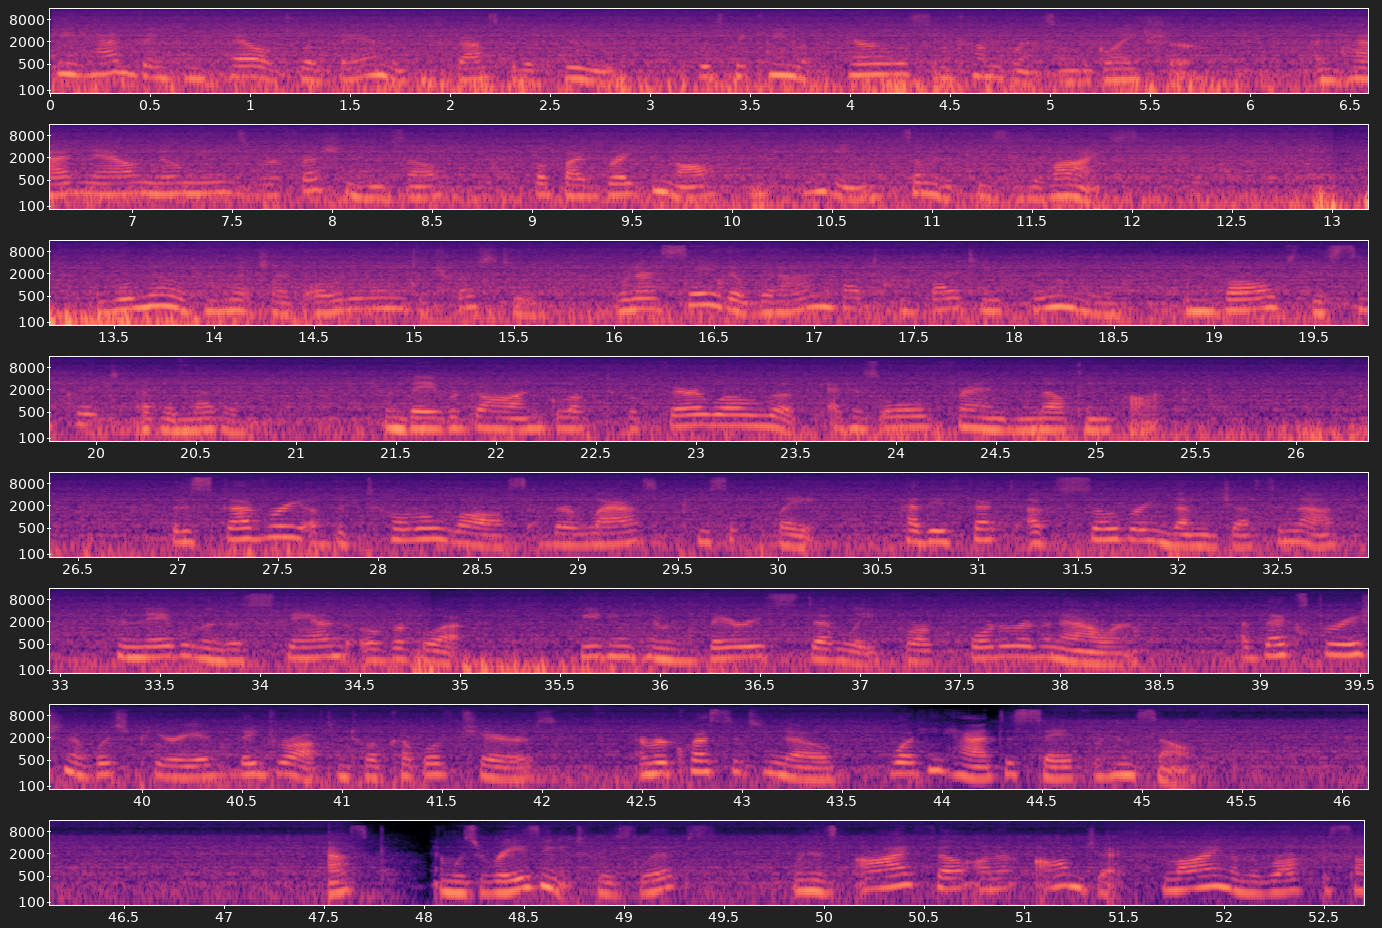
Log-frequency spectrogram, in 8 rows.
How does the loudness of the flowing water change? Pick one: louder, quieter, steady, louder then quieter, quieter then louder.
quieter.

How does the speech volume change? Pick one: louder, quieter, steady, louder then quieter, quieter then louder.
steady.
